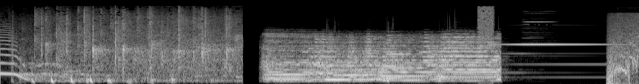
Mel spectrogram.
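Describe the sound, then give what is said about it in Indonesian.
Audience applause at the close of a talk event, dense clapping for about two seconds that cuts off abruptly into a sustained tonal passage. “one one more time give a round of applause thank you”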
